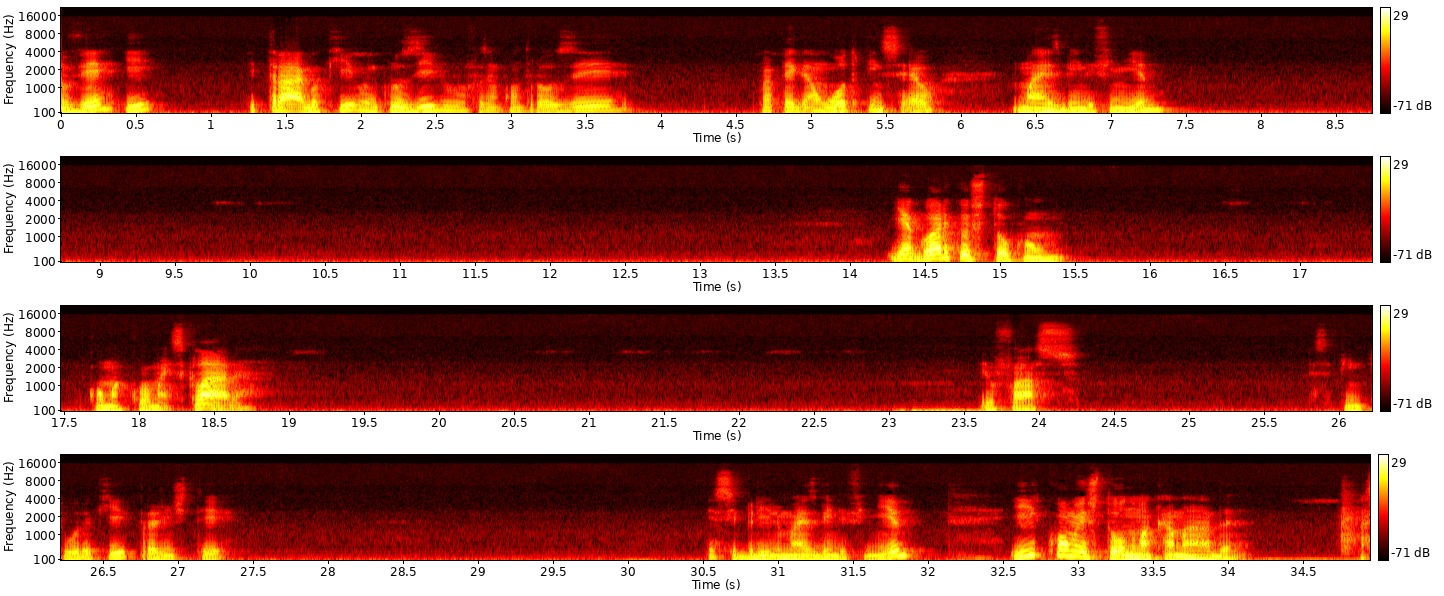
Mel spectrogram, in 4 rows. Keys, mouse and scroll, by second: 2.3 ctrl+z, 4.0-5.6 ctrl+right drag, 6.3 click, 7.5-8.8 shift+drag, 10.2 v, 10.8-12.8 drag, 17.4 ctrl+click, 18.5 shift+click, 20.1 ctrl+v, 21.9 ctrl+z, 22.8 v, 23.3-26.0 drag, 27.7-29.2 drag, 30.0 click, 31.5 click, 32.6 click, 33.8 click.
